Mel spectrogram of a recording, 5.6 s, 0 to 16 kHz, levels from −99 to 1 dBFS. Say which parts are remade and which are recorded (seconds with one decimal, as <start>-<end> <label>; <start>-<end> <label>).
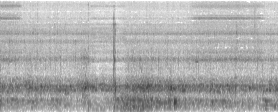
0.0-1.8 recorded; 1.8-2.5 remade; 2.5-5.6 recorded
